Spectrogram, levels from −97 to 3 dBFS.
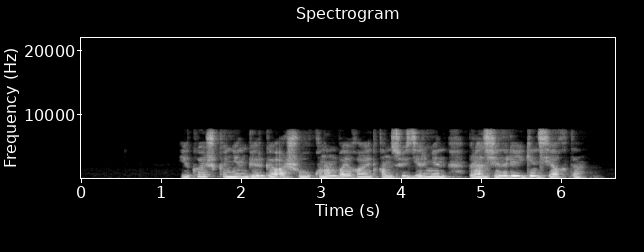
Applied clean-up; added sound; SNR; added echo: none; none; none; reverberation time 0.2 s.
